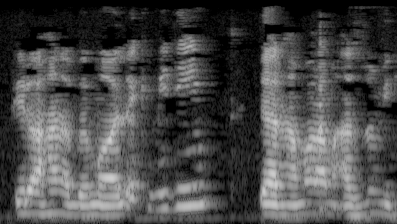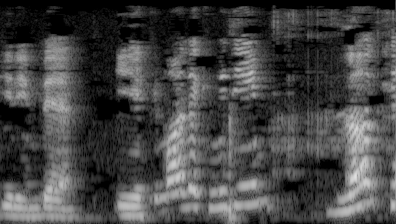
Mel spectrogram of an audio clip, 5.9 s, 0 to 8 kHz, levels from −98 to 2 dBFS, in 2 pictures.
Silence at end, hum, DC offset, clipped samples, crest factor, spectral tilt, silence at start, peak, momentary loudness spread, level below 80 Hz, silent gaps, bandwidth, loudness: 0 s; none; under 0.1%; under 0.1%; 22 dB; -5.5 dB/octave; 0.1 s; -6 dBFS; 10 LU; -62 dBFS; none; 7.6 kHz; -26 LUFS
